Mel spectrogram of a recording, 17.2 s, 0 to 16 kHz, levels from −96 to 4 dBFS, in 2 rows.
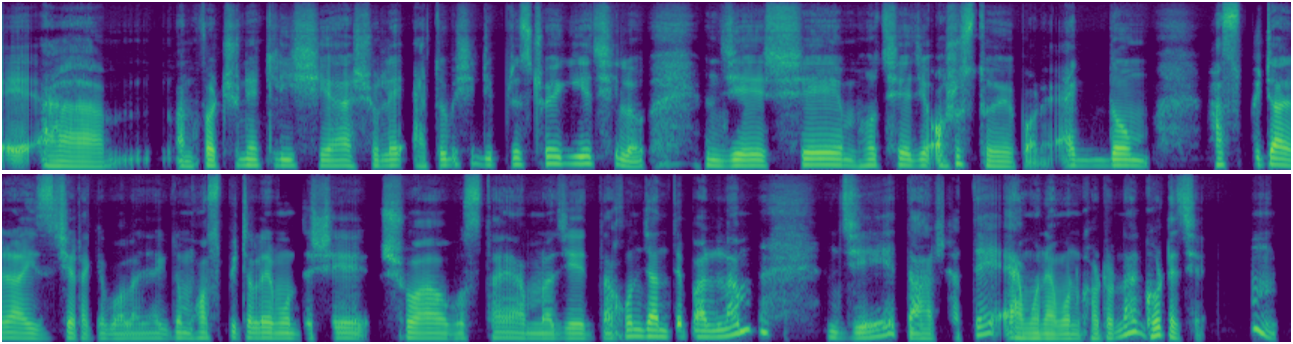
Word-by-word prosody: এ 465 -2 0 0.2
আ - - +1 0.9
unfortunately 120 +3 -1 0.2
সে 115 - 0 0.2
আসলে 115 +3 -1 0.2
এত 100 - -11
বেশি - - -5
ডিপ্রেসড 135 +2 -1
হয়ে 155 -1 +3
গিয়েছিল 155 -6 +1 0.7
যে 120 - +5 0.3
সে 130 - +3 0.4
হচ্ছে 125 +2 -1
যে - - +2
অসুস্থ 155 -1 +2
হয়ে 100 -1 0
পড়ে। - - -4 0.2
একদম 115 +1 +2 0.6
hospitalized 110 -7 +4
যেটাকে 100 -2 -2
বলা 100 +1 -4
যায়। 105 - -7
একদম 105 +2 -4
হসপিটালের 110 0 +1
মধ্যে 105 -1 -2
সে 110 - -2 0.3
শোয়া 110 -2 +3
অবস্থায় 105 +3 -1
আমরা 100 0 -3
যেয়ে 105 -1 +2
তখন 110 +7 -1
জানতে 135 -2 +4
পারলাম 135 - +2 0.7
যে 110 +2 +1 0.3
তার 100 0 +1
সাথে 170 - -5 0.3
এমন, 105 0 +1
এমন 95 0 +1
ঘটনা - - -1 0.2
ঘটেছে, - - +2 0.3
হুম? - - +1
115 Hz, 145 wpm, -25 LUFS, 105-125 Hz, 0.9 s, যে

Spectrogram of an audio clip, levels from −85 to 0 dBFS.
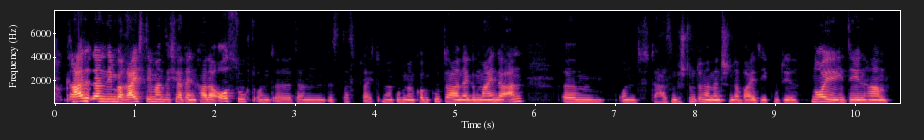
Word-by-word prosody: grade 225 +5 +9
dann 220 -1 +7
in 215 - +1
dem 210 0 +1
Bereich, 200 +1 +6
den 200 0 -2
man 195 -1 -1
sich 190 +1 -8
ja 190 - 0
dann 185 -1 0
gerade 185 0 +1
aussucht 230 -4 -1
und, 180 -2 -8
äh, 175 0 -11
dann 175 +1 -8
ist 170 - -16
das 185 -1 -17
vielleicht - - -13
immer 185 -1 -8
gut. 180 0 -8
Man 170 -1 -2
kommt 180 -1 -7
gut 205 +2 -8
da 185 -1 +1
an 180 - +3
der 175 - +1
Gemeinde 180 0 +1
an, 225 +3 -1 0.5
ähm, 180 -2 -3
und 175 -2 -9
da 180 - -11
sind 175 - -6
bestimmt 185 +3 -10
immer 185 -1 0
Menschen 175 0 -1
dabei, 165 0 -4
die 165 +1 -8
gute 170 -1 -8
neue 200 -2 +3
Ideen 180 0 -1
haben. 170 -2 0
180 Hz, 235 wpm, -22 LUFS, 175-195 Hz, 0.5 s, grade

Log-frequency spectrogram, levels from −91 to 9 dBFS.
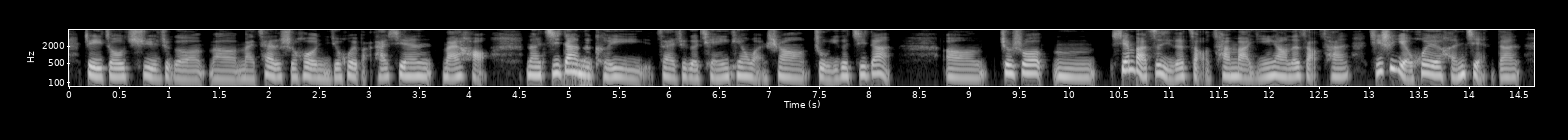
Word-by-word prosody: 这 195 - +4
1 165 - +5
周 165 -1 +1
去 165 -1 0
这 145 - -5
个， 135 -3 -6
呃 135 -1 -7
买 140 +1 -7
菜 185 +6 -1
的 155 - -1
时 160 - -2
候， 160 0 +1
你 150 - -6
就 160 - -3
会 170 0 +1
把 - - -14
它 155 -1 -3
先 170 -1 0
买 155 -1 +1
好， 190 - -2 0.4
那 185 -2 +3
鸡 190 +5 +4
蛋 245 0 +7
呢， 185 - +2
可 165 0 -5
以 160 0 -4
在 165 -4 -3
这 165 - -5
个 155 -3 -2
前 155 +2 -3
1 - - 0
天 180 -1 -1
晚 155 - -6
上 155 -2 -2
煮 155 -6 -2
1 135 - -8
个 175 - +1
鸡 180 +3 -1
蛋。 215 -2 0 0.5
呃 150 -1 -3 0.2
就 225 - +6
说， 215 0 +3
嗯 160 -3 -2
先 285 0 +4
把 255 - +6
自 210 +6 +2
己 165 - 0
的 160 +4 +1
早 170 - -4
餐 170 -1 -1
吧 165 - +2
营 165 +3 -3
养 170 -3 +2
的 165 +2 +1
早 175 - -3
餐 165 +2 -4 0.2
其 240 - +1
实 255 - +7
也 - - +5
会 205 -5 +3
很 175 +1 +1
简 195 -4 0
单， 160 0 -4
165 Hz, 245 characters per minute, -22 LUFS, 155-185 Hz, 0.5 s, 蛋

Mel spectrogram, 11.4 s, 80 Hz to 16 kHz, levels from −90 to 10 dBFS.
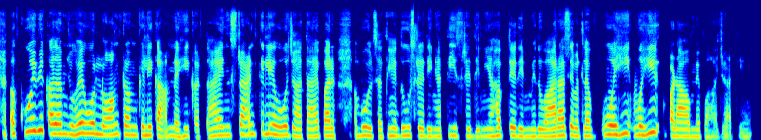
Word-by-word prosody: अ, - - +3
कोई 320 +2 +4
भी 345 - +7
कदम 250 0 +5
जो 230 -2 -1
है 260 +2 +6
वो 265 0 +4
लॉन्ग 230 -1 +1
टर्म 220 -1 0
के 215 - 0
लिए 215 0 +1
काम 185 0 -2
नहीं 180 +3 -3
करता 165 +2 -7
है, 205 +2 0
इंस्टेंट 225 +2 -2
के 255 - -9
लिए 245 0 0
हो 220 -1 +3
जाता 180 -1 -3
है 190 +1 -2
पर 195 0 +3
अ, 190 - -13
बोल 205 0 0
सकते 175 +2 -7
हैं, 195 -1 -3
दूसरे 200 -1 -3
दिन 185 0 -5
या 180 - -4
तीसरे 195 -3 -8
दिन 180 - -9
या 185 - -2
हफ़्ते 205 +1 -1
दिन 190 -2 -3
में 185 0 -5
दोबारा 185 +3 +3
से 215 +1 0
मतलब 195 -1 -3
वही, 235 +2 +4
वही 225 +6 +3 0.2
पड़ाव 185 -2 +2
में 180 -1 -6
पहुँच 180 0 -13
जाती 90 +2 -15
हूँ। 85 - -16
205 Hz, 235 wpm, -19 LUFS, 185-230 Hz, 0.2 s, भी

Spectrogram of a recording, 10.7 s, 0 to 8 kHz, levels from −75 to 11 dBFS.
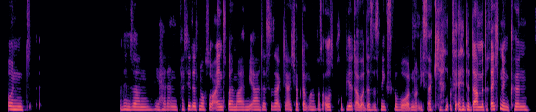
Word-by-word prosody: Und 215 -3 +1 1.8
wenn's 210 -1 -1
dann 200 -1 -1
ja, 205 -1 -5
dann 205 -1 -4
passiert 215 +3 -1
das 215 0 +2
noch 215 -2 0
so - - -1
ein 200 0 +2
zweimal 195 -1 +1
im 200 0 -2
Jahr, 205 0 0
dass 205 0 -4
er 210 - -6
sagt: 215 -2 -1
„Ja, - - 0
ich 190 - -6
habe 205 - -1
da 205 - +1
mal 210 -1 -4
was - - -5
ausprobiert, 200 +2 -1
aber - - +2
das 195 - -2
ist 190 -1 -6
nix 205 -2 -2
geworden“ 175 - 0
und - - -5
ich 185 - +2
sage: 205 -3 0
„Ja, 190 - -1
n 220 - 0
wer 210 - +3
hätte 215 0 +2
damit 195 +2 +4
rechnen 220 - +4
können?“ 205 -2 0
205 Hz, 210 wpm, -22 LUFS, 195-210 Hz, 1.8 s, damit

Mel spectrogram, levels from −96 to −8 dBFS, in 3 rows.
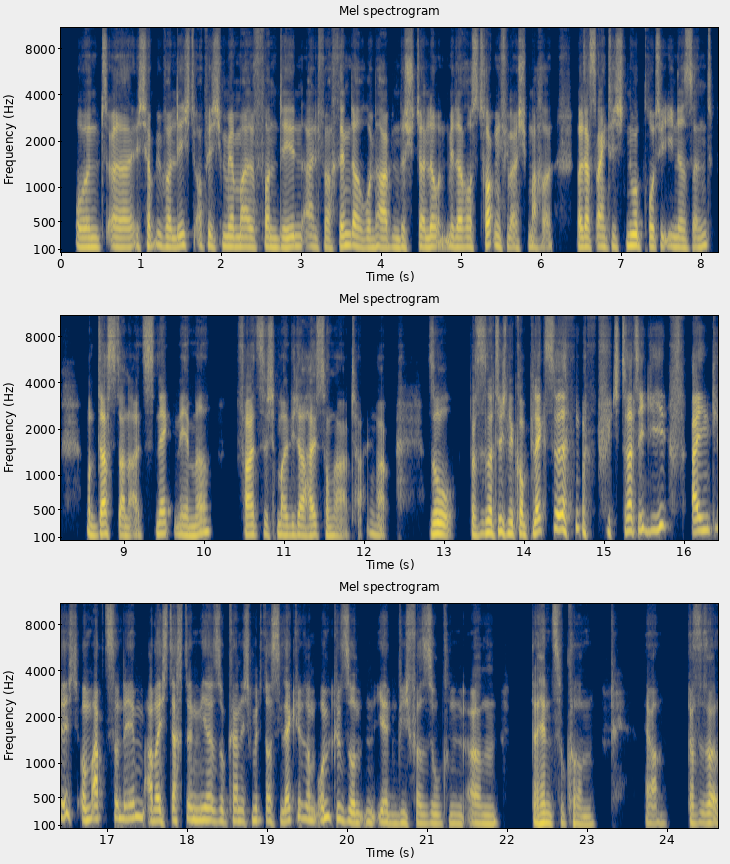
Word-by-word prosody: und 135 -2 0
äh, 135 0 +2
ich 145 - -3
hab 145 - 0
überlegt, 145 0 -1
ob - - -9
ich 140 -5 -1
mir 140 -1 +3
mal 135 -1 +1
von 130 +1 -1
denen 140 +3 +1
einfach 130 -4 -5
Rinderrouladen 135 -3 +2
bestelle 135 +2 +1
und - - -5
mir - - -1
daraus 135 -1 +1
Trockenfleisch 155 -5 0
mache, - - -5 0.3
weil 135 - +4
das 140 -3 +3
eigentlich 140 -1 0
nur 155 -1 +5
Proteine 140 -1 -2
sind 135 +6 -4 0.4
und 135 -5 -1
das 150 0 +6
dann 130 -1 +1
als 130 - -4
Snack 155 +1 +2
nehme, 135 +6 +1 0.3
falls 140 0 +3
ich 135 -5 -4
mal 135 -2 0
wieder 135 -1 +2
Heißhungerattacken 130 +3 -2
hab. - - -4 0.5
So, 150 -2 +5 0.2
das 140 -2 0
ist 155 - -2
natürlich 170 0 +4
eine 155 - +4
komplexe 185 - +5 0.5
Strategie 200 +6 +2 0.3
eigentlich, 205 +6 +3
um 175 0 +2
abzunehmen, 200 +2 0
aber 165 +1 +3
ich 160 - -4
dachte 185 +1 -1
mir, 175 0 +2
so 160 -2 -5
kann 160 +2 -2
ich 150 0 -8
mit 170 0 -4
was 165 -8 -3
Leckerem 170 +3 -1
und 210 +4 0
Gesunden 150 -6 -1
irgendwie 135 -2 -3
versuchen, 130 0 -5
ähm, 130 0 -1 0.4
dahin 135 0 +4
zu 135 +2 -6
kommen. 120 -2 -5 0.6
Ja, 125 +1 -5 0.3
das 130 +1 -3
ist 135 - -4
140 Hz, 165 wpm, -23 LUFS, 130-165 Hz, 0.6 s, das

